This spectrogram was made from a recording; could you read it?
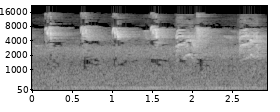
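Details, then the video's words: Red-breasted sunbird (konin dada merah) singing actively: high, short, sharp chirps repeated about every half second, somewhat harsh and thin, over a faint low rumble. "KONIN DADA MERAH GACOR"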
